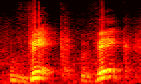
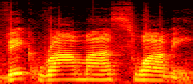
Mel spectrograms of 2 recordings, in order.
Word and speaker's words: Vivek Ramaswamy: Vic. I can never say his name. Vivek Ramaswamy.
